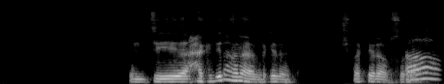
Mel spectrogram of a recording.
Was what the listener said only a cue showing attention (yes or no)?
no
